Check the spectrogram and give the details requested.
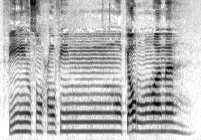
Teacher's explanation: make sure you give the ghunna of the idgham with ghunna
